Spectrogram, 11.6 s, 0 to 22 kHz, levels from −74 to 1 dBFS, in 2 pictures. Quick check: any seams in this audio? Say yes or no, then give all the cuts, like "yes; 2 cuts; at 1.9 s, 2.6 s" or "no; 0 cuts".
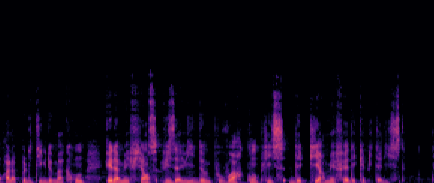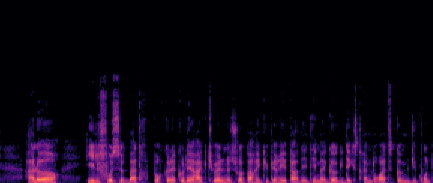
no; 0 cuts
